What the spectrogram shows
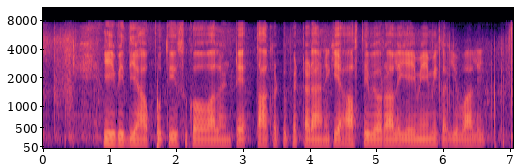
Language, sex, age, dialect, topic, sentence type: Telugu, male, 25-30, Southern, banking, question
